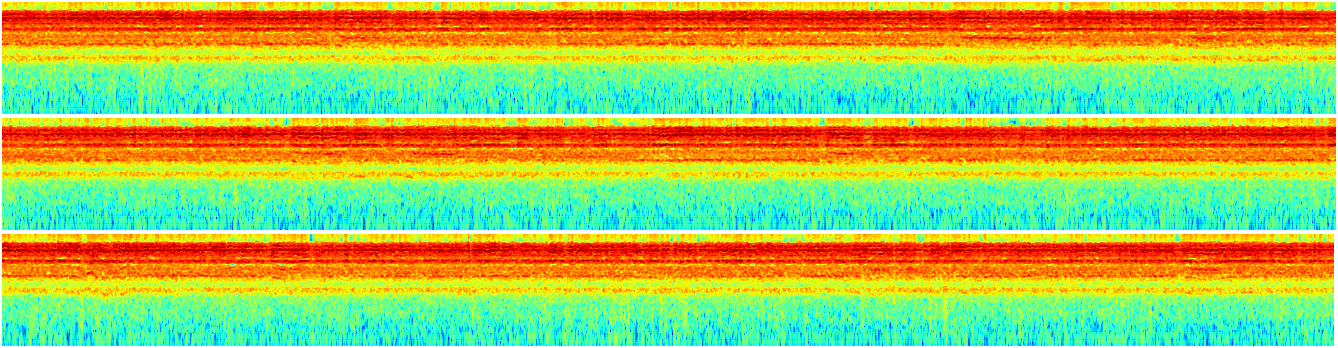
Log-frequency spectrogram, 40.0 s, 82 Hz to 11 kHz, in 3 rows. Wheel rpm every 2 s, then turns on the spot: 230, 230, 230, 230, 230, 220, 230, 240, 230, 230, 230, 230, 230, 230, 230, 230, 230, 230, 230, 230.
none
